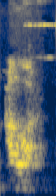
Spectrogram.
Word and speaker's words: hour: কারণ আওয়ার আওয়ারের আগে আমরা কোনো h টাকে প্রোনাউন্স করি না, h টা একদম উজ্জ হিসাবে থাকে, সো যার কারণে আমরা n ইউজ করব, রাইট।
